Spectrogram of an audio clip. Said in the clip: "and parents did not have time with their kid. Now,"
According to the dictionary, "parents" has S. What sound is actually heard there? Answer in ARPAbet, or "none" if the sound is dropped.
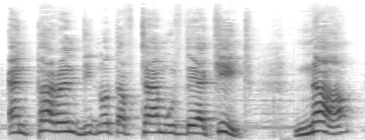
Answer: none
